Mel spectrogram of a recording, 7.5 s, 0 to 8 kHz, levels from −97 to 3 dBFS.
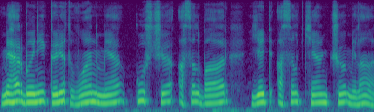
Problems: none marked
